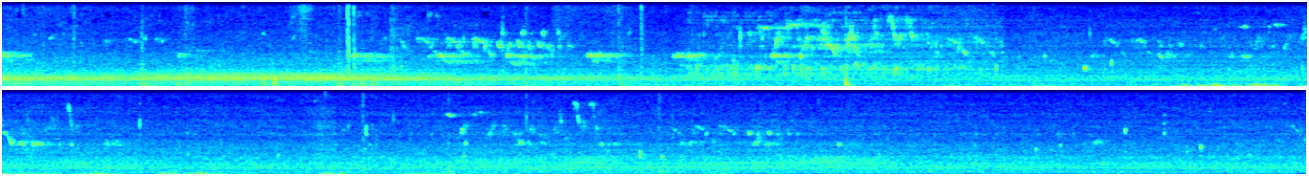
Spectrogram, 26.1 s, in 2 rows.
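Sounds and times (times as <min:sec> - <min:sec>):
steady hiss: 0:00.0 - 0:11.4
songbirds calling: 0:00.0 - 0:14.4, 0:16.0 - 0:21.9.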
